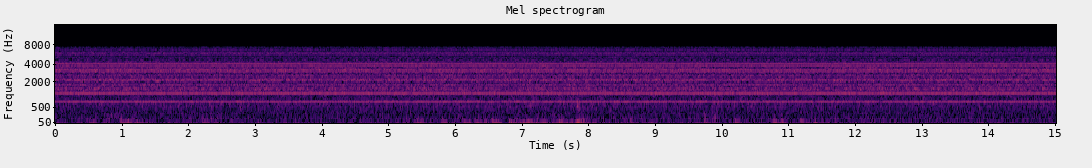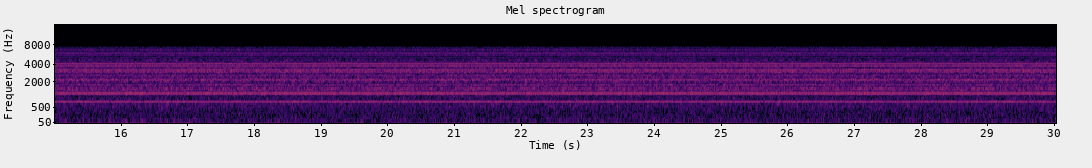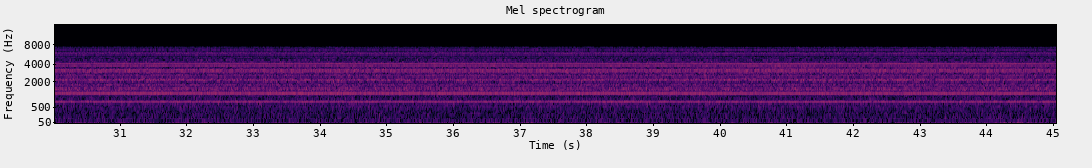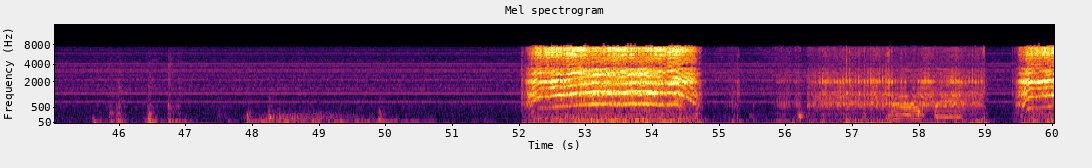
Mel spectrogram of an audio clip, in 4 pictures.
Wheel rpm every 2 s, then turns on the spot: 0, 0, 0, 0, 0, 0, 0, 0, 0, 0, 0, 0, 0, 0, 0, 0, 0, 0, 0, 0, 0, 0, 0, 0, 0, 0, 110, 70, 20, 30.
54-58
